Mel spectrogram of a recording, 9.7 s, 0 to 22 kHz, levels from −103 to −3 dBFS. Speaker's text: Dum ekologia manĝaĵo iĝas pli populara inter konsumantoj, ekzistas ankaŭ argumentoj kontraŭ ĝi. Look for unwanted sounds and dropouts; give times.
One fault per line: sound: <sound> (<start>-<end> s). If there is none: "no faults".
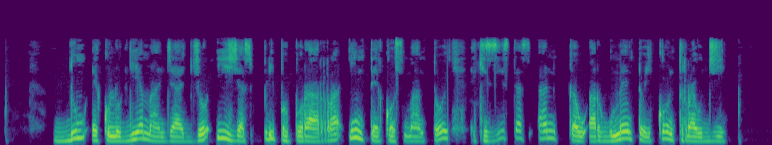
no faults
